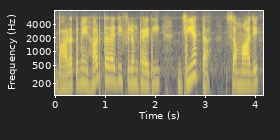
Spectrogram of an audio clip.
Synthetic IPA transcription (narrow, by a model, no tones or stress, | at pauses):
bʱaːɾət̪mẽɦɐɾt̪ɐɾəɦd͡ʑiːfɪlmʈʰaɦit̪id͡ʑiːə̃t̪ɐ | sɐmaːd͡ʑɪk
